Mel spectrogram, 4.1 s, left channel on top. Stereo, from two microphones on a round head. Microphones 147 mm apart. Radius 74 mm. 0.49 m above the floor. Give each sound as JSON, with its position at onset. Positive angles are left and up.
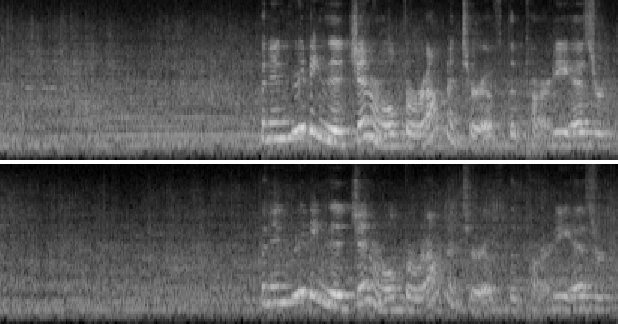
{"t": 1.7, "sound": "a woman speaking", "side_deg": 55, "distance_m": 2.0}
